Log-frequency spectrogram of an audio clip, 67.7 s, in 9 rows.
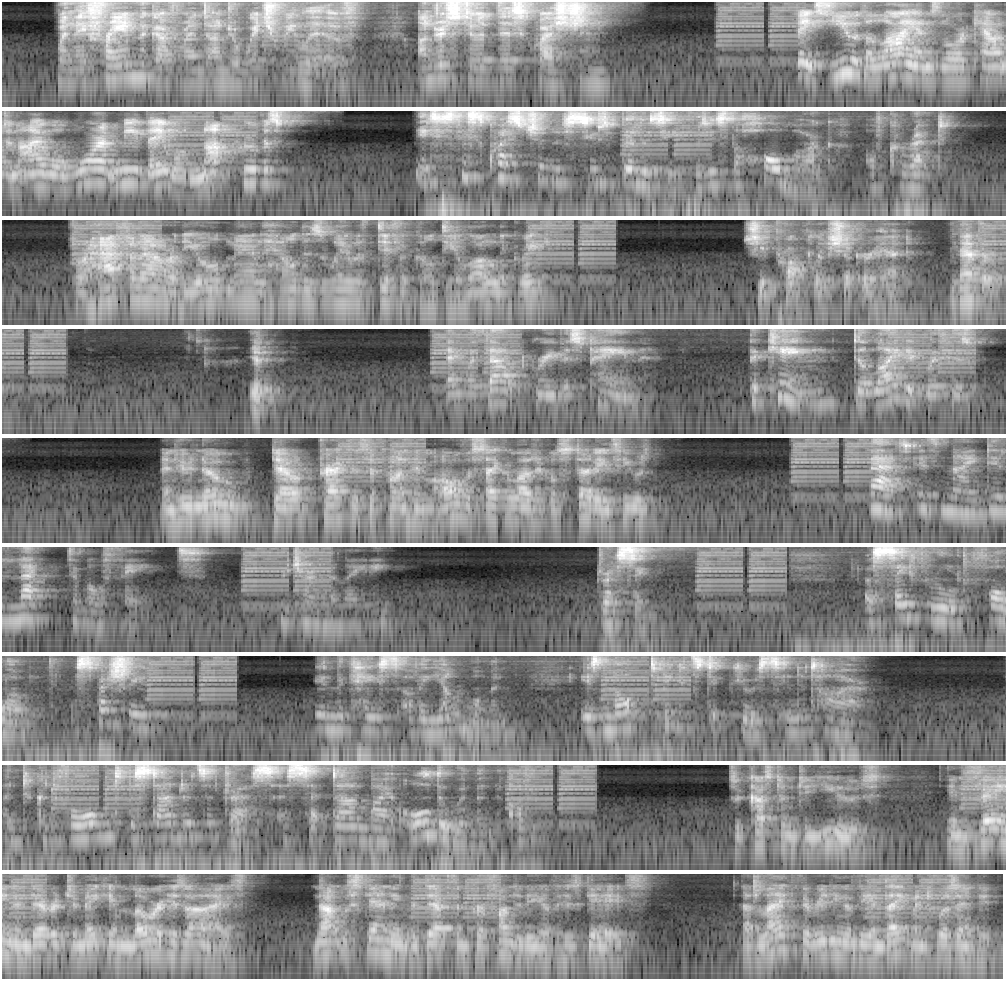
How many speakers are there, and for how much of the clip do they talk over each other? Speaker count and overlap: eight, no overlap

